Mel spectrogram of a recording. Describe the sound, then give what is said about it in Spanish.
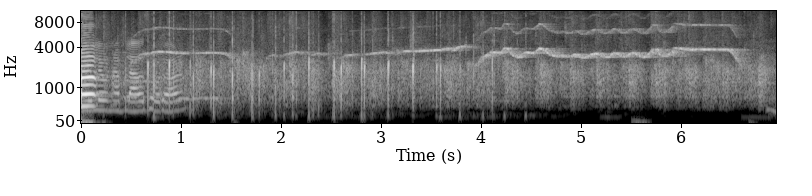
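An audience claps steadily for several seconds, a dense crackle of many hands, while high whistles or cheers rise and hold above it. “Gracias, un aplauso.”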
